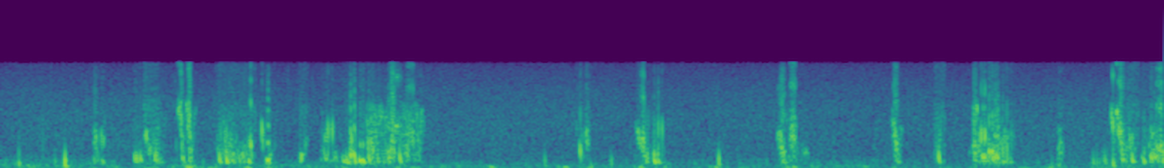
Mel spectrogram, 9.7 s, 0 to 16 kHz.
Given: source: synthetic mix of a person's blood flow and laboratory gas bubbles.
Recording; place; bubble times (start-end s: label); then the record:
Doppler ultrasound of blood flow; subclavian vein
0.76-0.89 s: bubbles
1.09-1.39 s: bubbles
1.44-1.63 s: bubbles
1.78-2.29 s: bubbles
2.48-2.57 s: bubbles
2.66-3.54 s: bubbles
4.79-4.92 s: bubbles
5.28-5.54 s: bubbles
6.47-6.74 s: bubbles
7.42-7.52 s: bubbles
7.78-7.87 s: bubbles
8.06-8.46 s: bubbles
8.80-8.88 s: bubbles
9.23-9.71 s: bubbles
From the record:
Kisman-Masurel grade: 233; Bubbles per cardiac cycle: several, 3 to 8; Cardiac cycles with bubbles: 50 to 99%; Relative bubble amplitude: loud (0.450 to 0.775); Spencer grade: 3 (all of the cardiac periods contain showers or single bubble signals, but not dominating or overriding the cardiac motion signals); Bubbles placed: anywhere in the cardiac cycle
